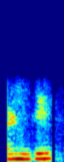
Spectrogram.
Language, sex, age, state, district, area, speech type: Dogri, female, 18-30, Jammu and Kashmir, Kathua, rural, conversation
